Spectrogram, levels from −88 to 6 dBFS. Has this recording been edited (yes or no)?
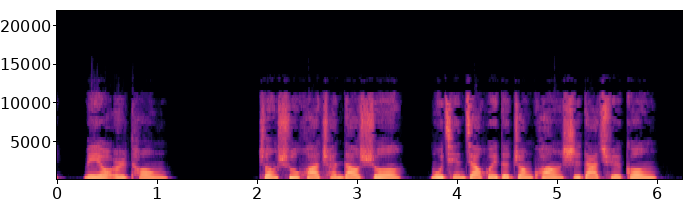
no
